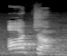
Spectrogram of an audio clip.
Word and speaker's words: autumn: और आपको पता है इसमें N साइलेंट होता है, AUTUMN, जहाँ भी MN आ रहा होता है साथ में तो उसमें जो है वो N साइलेंट होता है, AUTUMN ऑटम।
